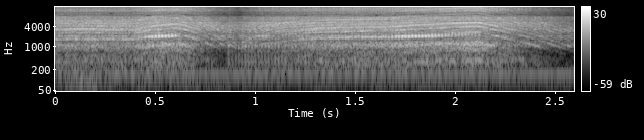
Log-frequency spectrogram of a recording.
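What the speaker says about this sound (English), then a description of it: "the other nice thing about a drill with a Planetary gearbox is it just doesn't quite scream like other tools" A Ryobi corded utility drill with an adjustable clutch and planetary gearbox runs steadily and close, its whine rising and falling in pitch as the speed changes, with no talking.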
